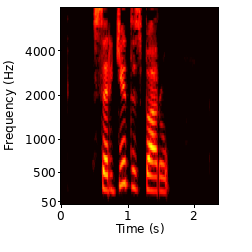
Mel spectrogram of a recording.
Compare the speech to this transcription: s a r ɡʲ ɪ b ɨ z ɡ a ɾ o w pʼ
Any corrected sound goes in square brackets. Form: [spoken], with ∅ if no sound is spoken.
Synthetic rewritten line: s a r ɡʲ ɪ [d] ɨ z [b] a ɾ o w pʼ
